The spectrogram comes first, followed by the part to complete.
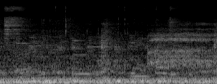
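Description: Background music with a satisfied, drawn-out 'kaha' exhale from a woman near the end, after a sip of iced coffee.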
